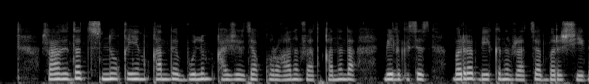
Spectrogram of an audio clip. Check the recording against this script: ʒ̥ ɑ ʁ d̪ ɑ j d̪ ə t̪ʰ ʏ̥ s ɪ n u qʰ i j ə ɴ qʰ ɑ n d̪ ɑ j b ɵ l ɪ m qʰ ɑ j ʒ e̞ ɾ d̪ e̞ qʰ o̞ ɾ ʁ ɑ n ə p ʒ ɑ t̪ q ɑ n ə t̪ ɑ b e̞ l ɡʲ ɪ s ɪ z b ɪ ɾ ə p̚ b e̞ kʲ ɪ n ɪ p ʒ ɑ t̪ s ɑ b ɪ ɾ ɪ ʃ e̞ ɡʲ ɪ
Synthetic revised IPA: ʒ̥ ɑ ʁ d̪ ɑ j d̪ ɑ t̪ʰ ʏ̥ s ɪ n u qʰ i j ə ɴ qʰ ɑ n d̪ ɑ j b ɵ l ɪ m qʰ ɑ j ʒ e̞ ɾ d̪ e̞ qʰ o̞ ɾ ʁ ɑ n ə p ʒ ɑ t̪ q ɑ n ə d̪ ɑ b e̞ l ɡʲ ɪ s ɪ z b ɪ ɾ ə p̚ b e̞ kʲ ɪ n ɪ p ʒ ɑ t̪ s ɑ b ɪ ɾ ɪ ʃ e̞ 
